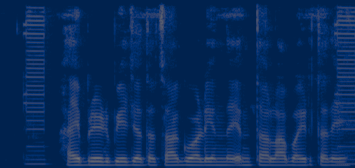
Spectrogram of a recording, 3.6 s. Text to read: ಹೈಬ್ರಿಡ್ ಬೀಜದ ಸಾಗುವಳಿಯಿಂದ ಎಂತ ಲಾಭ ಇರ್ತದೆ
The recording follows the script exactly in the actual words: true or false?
true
